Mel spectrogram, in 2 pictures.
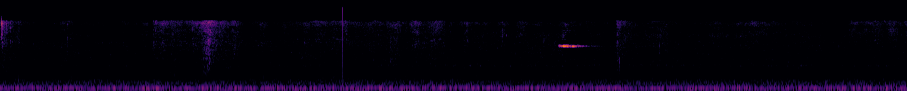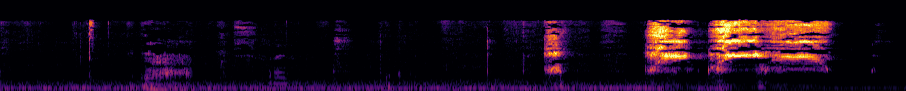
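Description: A steady low hum with faint sounds over it, then several loud, short vocal outbursts in the last few seconds. The hum cuts off suddenly among them.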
